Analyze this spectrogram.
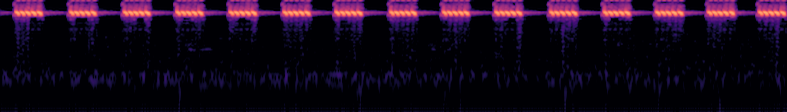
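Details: Shrill rhythmic chirps from a male cricket on a summer evening, about fourteen evenly spaced high pulses, each brief and buzzy, nothing else audible.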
